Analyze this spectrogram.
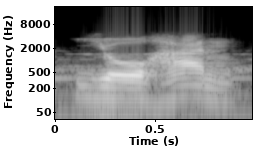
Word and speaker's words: Johann: Johan talaga ang pronunciation ng pangalan ko.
